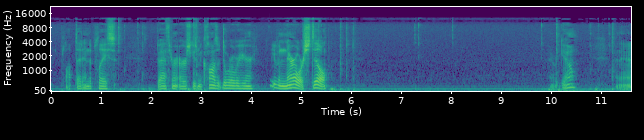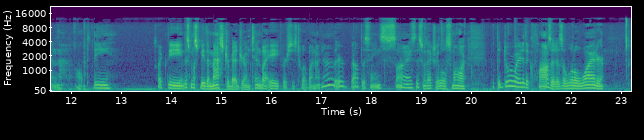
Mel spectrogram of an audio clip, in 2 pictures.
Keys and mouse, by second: 2.7 alt+d, 5.6 s, 8.0-9.8 drag, 10.0-12.8 middle drag, 12.2 alt+d, 15.0-16.8 middle drag, 19.6 middle click.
